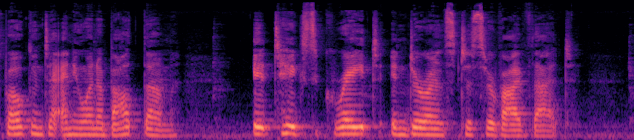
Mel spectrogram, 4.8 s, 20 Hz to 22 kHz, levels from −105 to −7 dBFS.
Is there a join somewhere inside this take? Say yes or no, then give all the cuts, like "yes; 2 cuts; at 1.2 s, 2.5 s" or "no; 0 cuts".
no; 0 cuts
